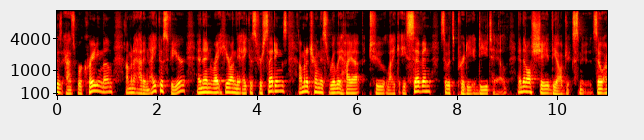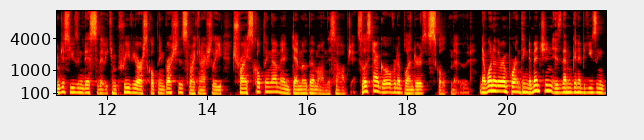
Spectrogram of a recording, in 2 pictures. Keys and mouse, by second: 4.5 click, 4.7 click, 4.9 click, 5.2 click, 6.1 click, 8.5 shift+middle drag, 8.9 w, 9.9 shift+middle drag, 11.0-11.4 middle drag, 12.4 middle drag, 14.4 shift+middle click, 15.6-16.2 middle drag, 17.6 click, 18.6 shift+middle click, 19.0 shift+middle click, 19.4 click.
